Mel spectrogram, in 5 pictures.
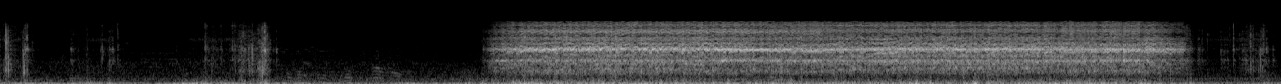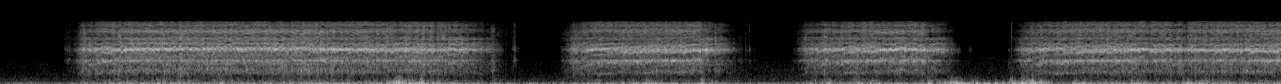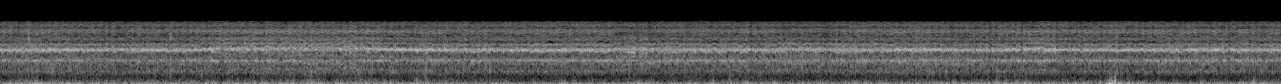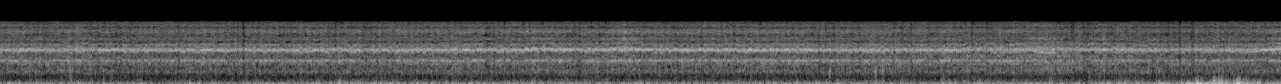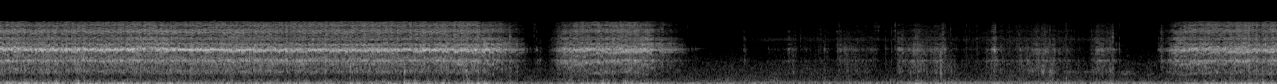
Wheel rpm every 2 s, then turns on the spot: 0, 10, 80, 160, 160, 100, 40, 160, 100, 80, 90, 90, 160, 160, 160, 160, 160, 160, 160, 160, 160, 160, 160, 160, 160, 160, 160, 150, 60, 10, 30, 80.
58-62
